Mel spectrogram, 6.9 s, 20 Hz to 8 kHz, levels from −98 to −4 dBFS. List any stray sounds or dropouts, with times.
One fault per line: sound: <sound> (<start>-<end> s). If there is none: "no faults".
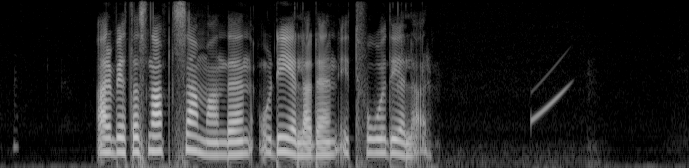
sound: chirp (5.3-5.8 s)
